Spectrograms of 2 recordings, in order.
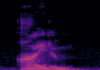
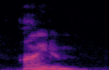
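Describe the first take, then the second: Both takes have the same delivery.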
